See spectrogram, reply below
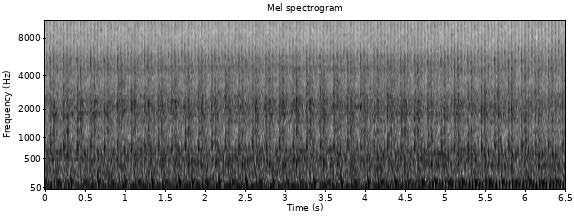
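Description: Sharp metallic knocking, about three per second, riding over a busy revving engine; a knock whose source is unknown.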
